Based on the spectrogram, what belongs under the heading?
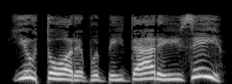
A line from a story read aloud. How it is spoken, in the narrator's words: Eudora sneered from her position high above us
